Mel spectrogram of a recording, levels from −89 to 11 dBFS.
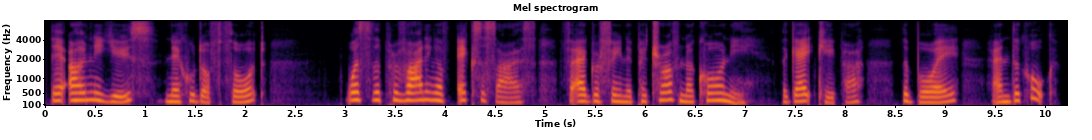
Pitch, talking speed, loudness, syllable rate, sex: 220 Hz, 130 wpm, -19 LUFS, 4.7 syllables/s, female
